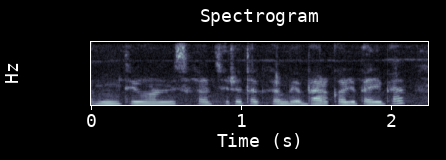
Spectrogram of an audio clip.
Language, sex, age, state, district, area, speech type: Odia, female, 18-30, Odisha, Jagatsinghpur, rural, spontaneous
